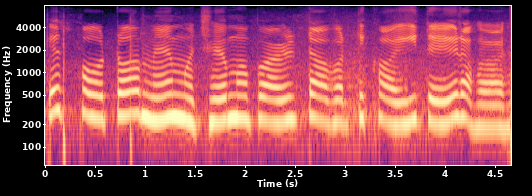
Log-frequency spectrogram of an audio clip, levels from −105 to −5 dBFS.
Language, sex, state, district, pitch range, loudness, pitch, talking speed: Hindi, female, Madhya Pradesh, Katni, 220-250 Hz, -11 LUFS, 235 Hz, 115 wpm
